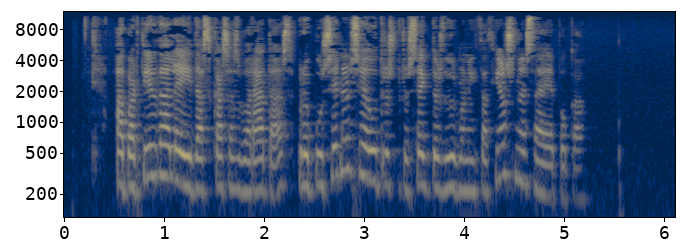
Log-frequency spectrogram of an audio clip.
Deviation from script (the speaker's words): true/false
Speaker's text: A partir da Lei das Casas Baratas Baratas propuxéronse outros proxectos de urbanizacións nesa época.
true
